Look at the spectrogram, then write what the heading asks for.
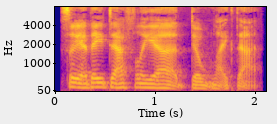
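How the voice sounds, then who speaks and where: A woman's voice: extremely low pitch, animated, fast talker, a bit bright. A Brazilian woman, a translator whose first language is Portuguese, chatting casually in English and laughing often. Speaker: podcast host, translator. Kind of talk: casual conversation.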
